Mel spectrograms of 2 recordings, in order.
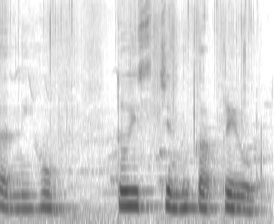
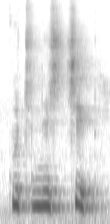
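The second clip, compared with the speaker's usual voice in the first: ordinary talk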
